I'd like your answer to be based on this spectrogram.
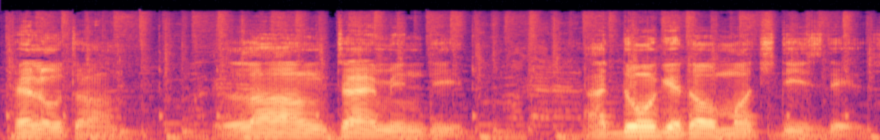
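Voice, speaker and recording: A man acting in a radio drama as a stern, weary, dignified older gentleman with a Belizean Creole accent. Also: low-pitched, unhurried, faint music behind. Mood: reserved.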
